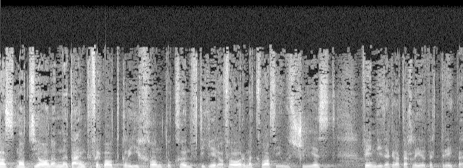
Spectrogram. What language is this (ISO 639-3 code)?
gsw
